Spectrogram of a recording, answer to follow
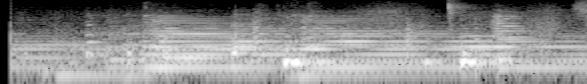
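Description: Banjo picking a few notes, spaced about half a second apart, each left to ring on.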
